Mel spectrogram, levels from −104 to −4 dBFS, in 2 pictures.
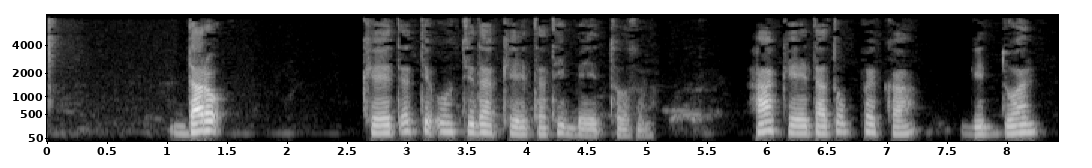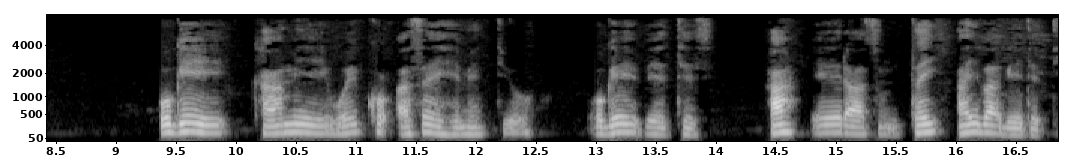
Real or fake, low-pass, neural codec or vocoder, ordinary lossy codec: real; 7.2 kHz; none; MP3, 32 kbps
